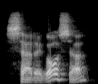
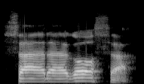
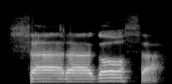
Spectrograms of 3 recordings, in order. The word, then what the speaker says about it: Zaragoza: Now, this is a tricky one. In English, we would say Zaragoza, but in Spanish, Zaragoza, Zaragoza, Zaragoza.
